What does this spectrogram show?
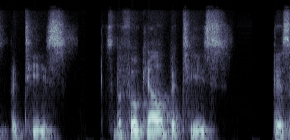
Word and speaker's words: Bathys: It's called the Batisse. And I think a lot of North Americans are gonna just read the spelling and think it's the Bathys, it's Bathys, but the French pronunciation is Batisse.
